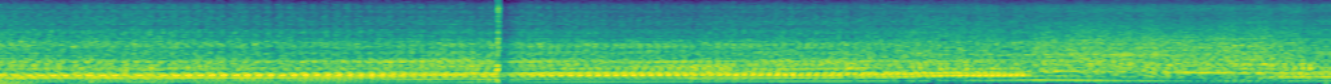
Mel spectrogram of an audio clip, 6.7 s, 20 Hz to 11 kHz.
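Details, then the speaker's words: 1981 Toyota Hilux RN46, 18R-GU twin-carb engine, first start after sitting at least three years, needing only carb cleaner and a few cranks: steady idle with slight pitch drift and one sharp click; runs normally, compression good. "well there we go boys and girls that is why you buy a Toyota because this thing has been sitting on old mates farm for three years it hasn't been started"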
